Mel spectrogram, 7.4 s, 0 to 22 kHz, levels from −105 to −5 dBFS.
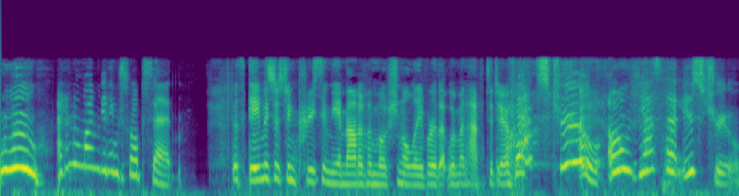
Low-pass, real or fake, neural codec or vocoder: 7.2 kHz; fake; codec, 16 kHz in and 24 kHz out, 1.1 kbps, FireRedTTS-2 codec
